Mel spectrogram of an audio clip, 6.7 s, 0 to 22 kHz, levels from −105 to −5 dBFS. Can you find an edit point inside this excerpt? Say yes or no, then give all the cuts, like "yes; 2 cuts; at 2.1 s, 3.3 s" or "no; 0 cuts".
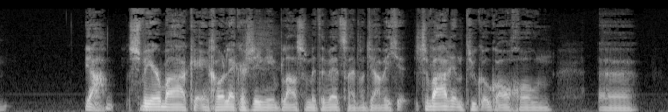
no; 0 cuts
